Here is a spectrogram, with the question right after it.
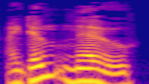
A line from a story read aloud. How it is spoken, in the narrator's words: said Hermione miserably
